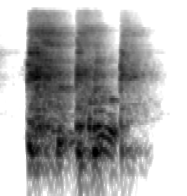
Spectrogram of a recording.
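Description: A quick run of three forceful sneezes in rapid succession, each a loud, breathy burst, with no talking around them.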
